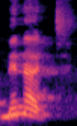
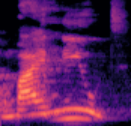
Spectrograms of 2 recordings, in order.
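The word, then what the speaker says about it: minute: आई एन यू टी यहां देखिए मेंट मतलब मिनट और माइन्यूट स्पेलिंग एक है एम आई एन यू टी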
